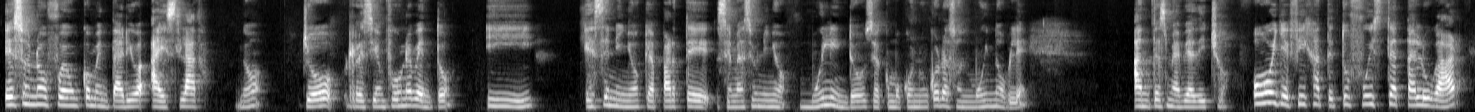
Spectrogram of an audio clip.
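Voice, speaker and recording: This podcast host talks at a normal speed in a warm, fairly low voice with fairly even intonation. Recorded on a studio mic, she speaks alone, earnest and reflective, often using fillers and starting over.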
